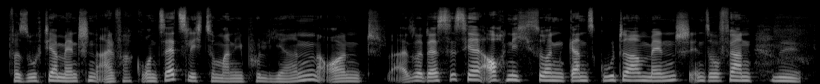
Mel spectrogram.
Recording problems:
none

